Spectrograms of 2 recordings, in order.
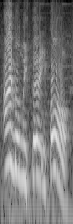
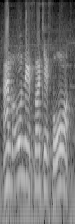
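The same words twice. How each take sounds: First: It is said in the speaker's normal accent. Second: It is said in a put-on Scottish accent.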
